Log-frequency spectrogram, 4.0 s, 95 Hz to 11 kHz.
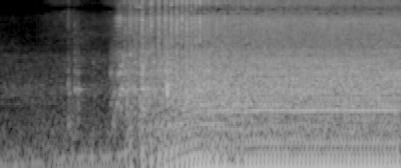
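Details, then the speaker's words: Toro Super Recycler GTS 6.0 self-propelled mower after complete gear drive rebuild for grinding/slipping: fires after a second, settles into steady even run, no grinding or slipping; fixed. "woohoo we are fixed there we are"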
